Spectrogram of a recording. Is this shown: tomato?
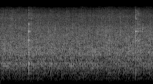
yes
